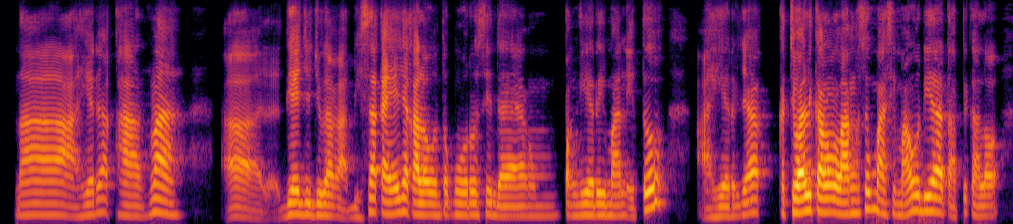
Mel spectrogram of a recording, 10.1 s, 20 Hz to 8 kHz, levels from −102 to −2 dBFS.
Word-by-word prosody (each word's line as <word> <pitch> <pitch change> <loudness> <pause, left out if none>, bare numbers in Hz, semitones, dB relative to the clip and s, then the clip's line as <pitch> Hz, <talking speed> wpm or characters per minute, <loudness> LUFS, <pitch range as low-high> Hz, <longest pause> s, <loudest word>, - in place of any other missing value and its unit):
Nah, 145 -2 -3
akhirnya 150 +7 -7
karena, 150 +1 -2 0.4
eee, - - -5 0.3
dianya 155 -1 0
juga 145 -2 -2
nggak - - -6
bisa 120 +10 -1
kayaknya 165 +3 +3
kalau 155 -3 +4
untuk 150 +1 -8
ngurusin 150 0 -3
dan 130 0 -5
pengiriman 145 0 -2
itu, 230 - 0 0.2
akhirnya 135 +8 -3 0.2
kecuali 180 +4 +7
kalau 180 -2 +6
langsung 170 +7 +3
masih 165 -1 -2
mau 190 +8 +1
dia, 195 -2 +4
tapi 180 - -9
kalau 135 -4 -4
150 Hz, 140 wpm, -23 LUFS, 140-175 Hz, 0.4 s, kecuali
